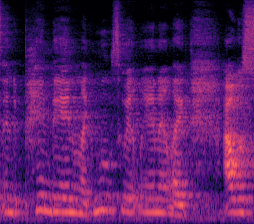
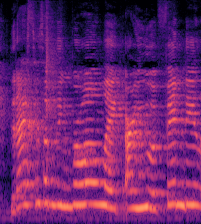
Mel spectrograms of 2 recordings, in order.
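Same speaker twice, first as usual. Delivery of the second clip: higher, concerned quoted cashier; worried stranger; 11 semitones higher, 4 dB louder, faster than usual. Retold or imitated. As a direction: voice the cashier's worried question, pitched up.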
